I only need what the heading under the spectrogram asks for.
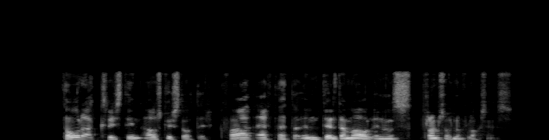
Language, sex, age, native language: Icelandic, male, 30-39, Icelandic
